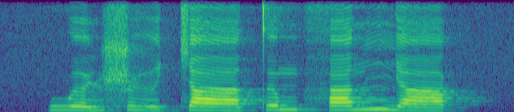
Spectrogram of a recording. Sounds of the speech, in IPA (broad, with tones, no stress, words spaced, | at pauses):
wə˨˩˨jʂɨ˨˩˨ə̯ caː˨˩t̪ə˧mha˧˥n ɲaː˨˩k̚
